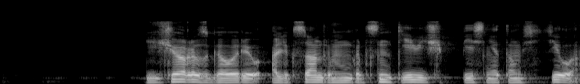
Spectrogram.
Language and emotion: Russian, angry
